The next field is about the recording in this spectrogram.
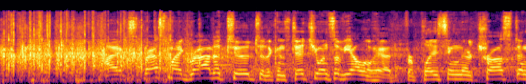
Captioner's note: some Applause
